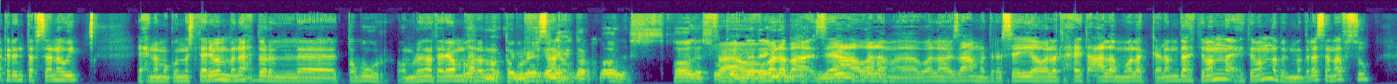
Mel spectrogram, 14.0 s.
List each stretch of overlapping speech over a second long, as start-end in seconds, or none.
4.6-5.9, 7.0-8.9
